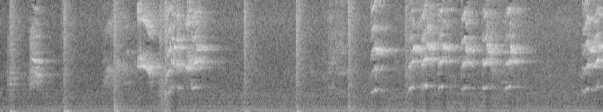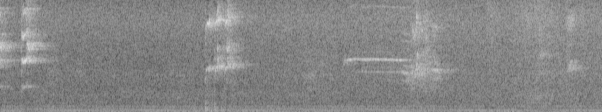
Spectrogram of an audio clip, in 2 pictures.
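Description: Small birds chirping in short, high-pitched bursts every second or two, over a steady low mechanical hum.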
